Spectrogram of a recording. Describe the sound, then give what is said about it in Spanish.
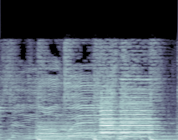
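Car horns blare loudly in a sustained, brassy honking that swells in a few overlapping blasts, with low thumps underneath. “Diablo, tres bocinas, tres gatos.”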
